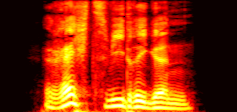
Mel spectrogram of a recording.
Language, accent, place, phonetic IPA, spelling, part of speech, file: German, Germany, Berlin, [ˈʁɛçt͡sˌviːdʁɪɡn̩], rechtswidrigen, adjective, De-rechtswidrigen.ogg
- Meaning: inflection of rechtswidrig: 1. strong genitive masculine/neuter singular 2. weak/mixed genitive/dative all-gender singular 3. strong/weak/mixed accusative masculine singular 4. strong dative plural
